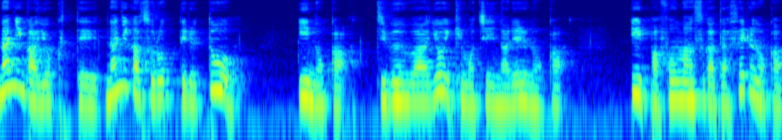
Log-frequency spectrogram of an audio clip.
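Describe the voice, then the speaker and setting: A somewhat breathy woman's voice with lively intonation and audible room echo. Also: medium pitch for a woman, moderate pace. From Japan. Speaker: life coach. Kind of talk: solo podcast monologue.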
